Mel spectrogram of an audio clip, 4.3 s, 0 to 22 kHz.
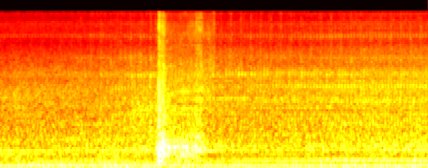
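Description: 2018 Kia Stinger's 2.0-litre turbocharged four-cylinder engine starting about one and a half seconds in, with a brief loud flare, then settling into a steady idle.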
